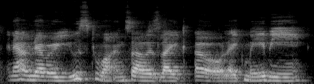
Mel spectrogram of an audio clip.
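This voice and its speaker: A woman from Pakistan, a guest in a casual chat, talking in a relaxed way with many "like"s and easy laughter. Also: lowish voice, moderate pace, reverberant. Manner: relaxed, laughs easily, says "like" a lot.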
